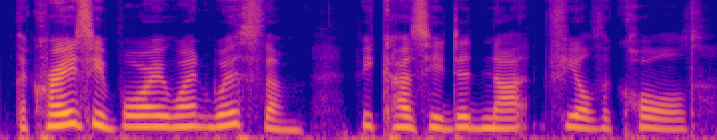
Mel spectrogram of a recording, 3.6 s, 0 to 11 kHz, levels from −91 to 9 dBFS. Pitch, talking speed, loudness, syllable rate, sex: 210 Hz, 220 wpm, -20 LUFS, 5.1 syllables/s, female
